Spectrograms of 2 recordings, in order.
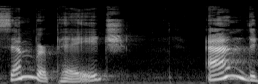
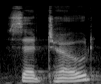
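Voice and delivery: ordinary delivery

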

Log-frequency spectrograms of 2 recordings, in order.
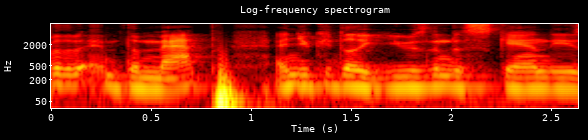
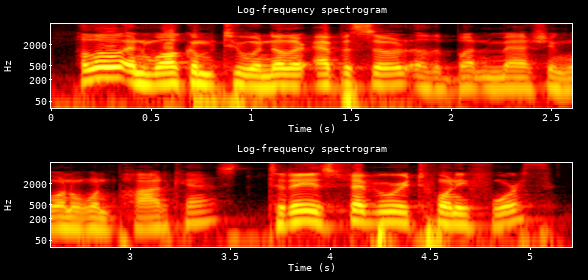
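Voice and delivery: louder announcer-style welcome; podcast host intro; 6 dB louder than usual. Acted. Opens the podcast episode.

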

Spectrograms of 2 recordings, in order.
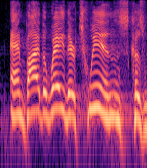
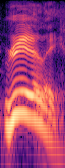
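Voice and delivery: sarcastic really. Acted. Doubting Israel answering God with sarcasm. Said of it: "Can you detect the sarcasm he's using here".

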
